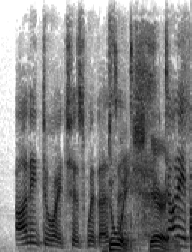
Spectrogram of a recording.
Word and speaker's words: Deutsch: Donnie Duchesse, if I'm pronouncing that right.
